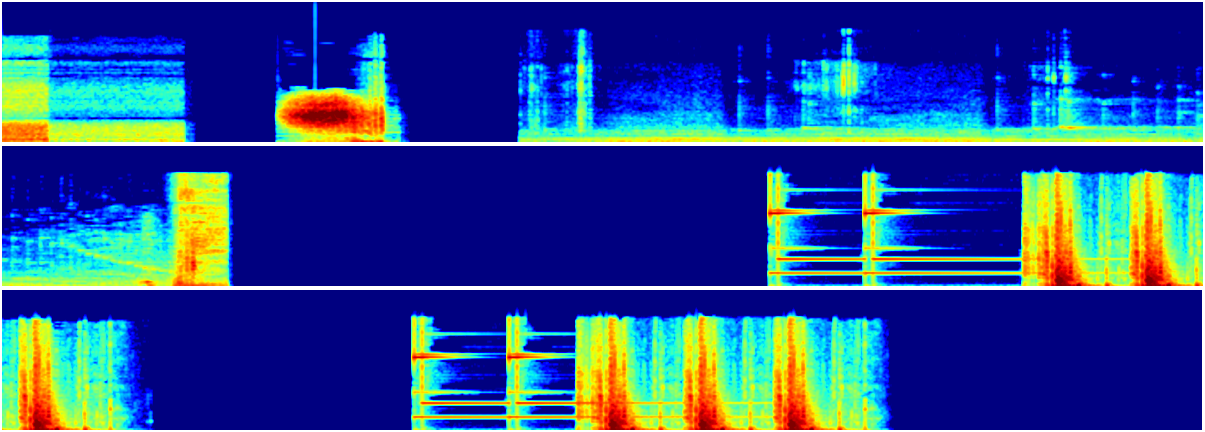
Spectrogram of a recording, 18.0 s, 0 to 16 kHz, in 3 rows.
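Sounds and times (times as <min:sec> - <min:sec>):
bell-like cartoon dings: 0:09.8 - 0:11.7, 0:14.1 - 0:15.9.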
